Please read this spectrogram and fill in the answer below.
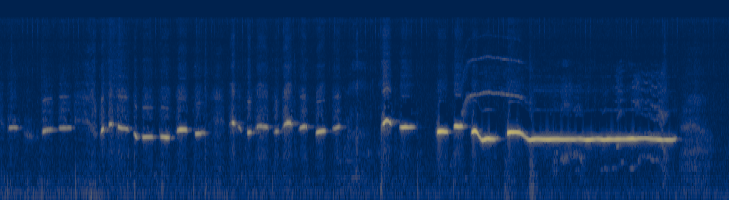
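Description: A person whistling a tune: a run of short notes at changing pitches, ending on one long held note of about three seconds.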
